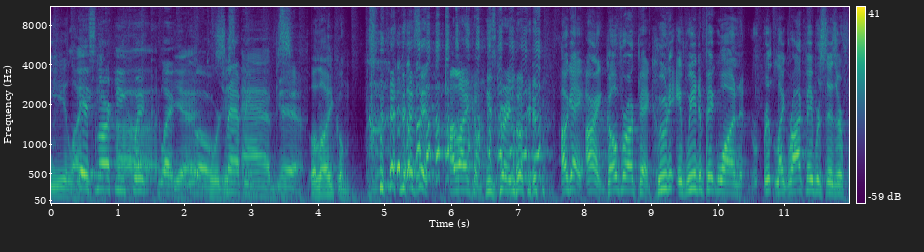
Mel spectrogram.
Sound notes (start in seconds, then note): 4.7 laughing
